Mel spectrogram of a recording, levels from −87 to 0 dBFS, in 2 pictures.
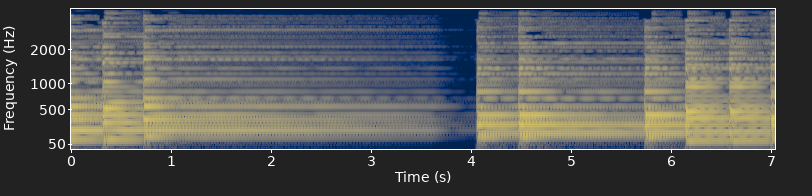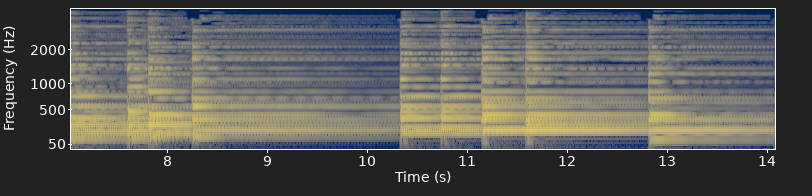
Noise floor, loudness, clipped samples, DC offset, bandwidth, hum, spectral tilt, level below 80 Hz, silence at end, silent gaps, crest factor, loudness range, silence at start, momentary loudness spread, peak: -45 dBFS; -19 LUFS; under 0.1%; under 0.1%; 4 kHz; none; -11 dB/octave; -46 dBFS; 0 s; none; 16 dB; 7 LU; 0 s; 15 LU; -2 dBFS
